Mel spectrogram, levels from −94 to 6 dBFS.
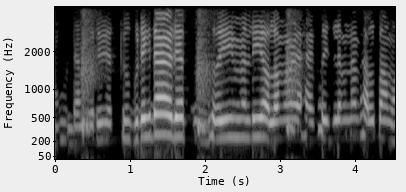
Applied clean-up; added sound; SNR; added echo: classical method spectral subtraction.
